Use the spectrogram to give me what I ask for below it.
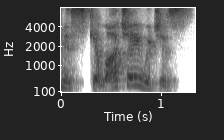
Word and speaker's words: Schillache: uh it's and my last name is skelache which is spelled strange it's s-c-h-i-l-l-a-c-e and there's no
